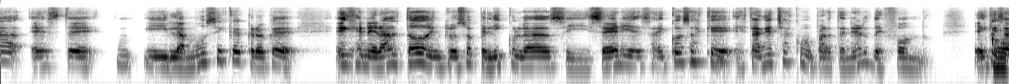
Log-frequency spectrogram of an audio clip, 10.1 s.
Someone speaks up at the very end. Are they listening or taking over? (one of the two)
listening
